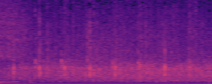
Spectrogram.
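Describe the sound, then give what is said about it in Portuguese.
An audience at the Templo Central in Londrina applauds steadily at the end of a sermon, a dense wash of many hands clapping with small rhythmic bursts throughout, fairly loud and with no voices over it. “Se você puder, aplauda este Jesus.”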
